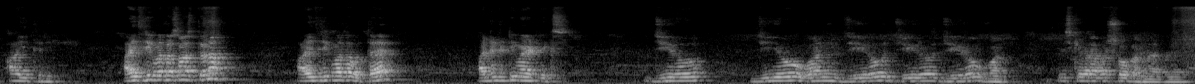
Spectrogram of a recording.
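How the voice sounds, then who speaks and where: A man with a Rajasthani Hindi accent teaches a maths lesson, his voice sitting high. He keeps pausing to check that the students follow. The sound is roomy and picked up from some distance, with a faint hiss behind. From India. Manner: repeatedly checks students' understanding. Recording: echoey room, mic at a distance, faint noise.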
